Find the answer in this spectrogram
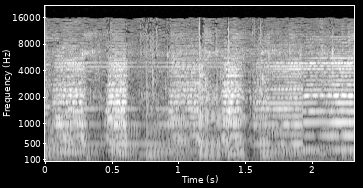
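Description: Live instrumental music: a single instrument playing a quick, lively run of notes over chords, as a short solo.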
